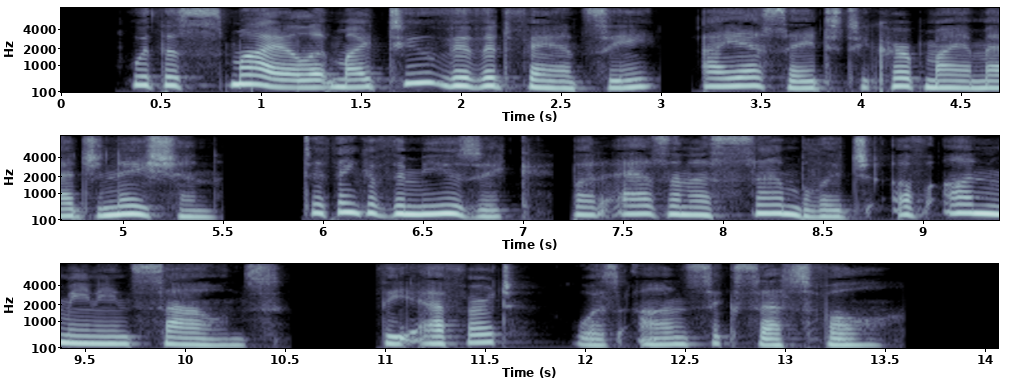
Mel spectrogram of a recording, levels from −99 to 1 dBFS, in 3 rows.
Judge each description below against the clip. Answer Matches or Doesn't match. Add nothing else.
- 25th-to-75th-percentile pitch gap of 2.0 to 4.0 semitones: Doesn't match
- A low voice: Doesn't match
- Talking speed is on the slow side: Matches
